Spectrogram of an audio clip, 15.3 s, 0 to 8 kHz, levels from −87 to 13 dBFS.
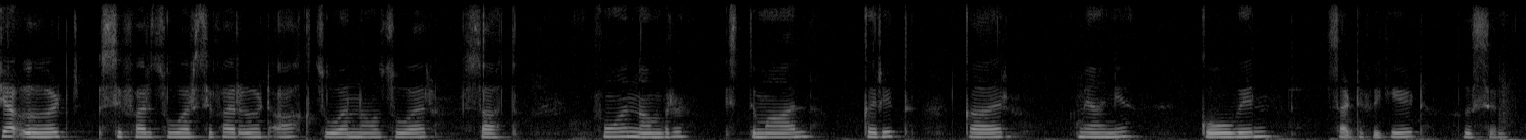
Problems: background sounds at intervals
